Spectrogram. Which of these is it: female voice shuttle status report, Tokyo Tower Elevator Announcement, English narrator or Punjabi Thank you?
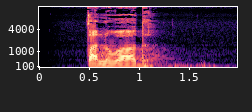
Punjabi Thank you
